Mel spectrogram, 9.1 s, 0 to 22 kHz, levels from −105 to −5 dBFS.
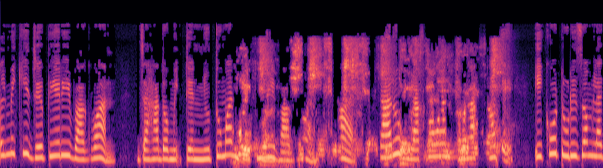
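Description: From 3.44 s to 7.73 s, a second voice sits underneath the main talker. This is the other side's voice leaking through, most likely because the talker's loudspeaker played the other side back into the microphone and the echo canceller left residue behind. It runs only a few decibels below the main speech. On a spectrogram it shows as a second set of harmonic stripes interleaved with the talker's. In the waveform it fills the gaps where the envelope would otherwise drop.

Within that stretch, the main talker repeatedly dips. This is speech suppressed in double talk, likely because the canceller could not tell the two voices apart and attenuated both. The dips fall at 3.49–3.93 s (a shallow drop of about 5 dB), 4.11–4.65 s (about 10 dB), 5.03–5.14 s (the deepest, about 15 dB), 5.68–5.74 s (about 10 dB), and 5.97–7.55 s (about 10 dB, in pieces). They sound like the voice briefly receding or fluttering. 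In the waveform they appear as notched envelopes. On the spectrogram, the talker's energy fades in patches, seen against a top band that stops around 12 kHz, as an Opus call path would give.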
